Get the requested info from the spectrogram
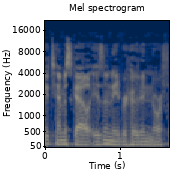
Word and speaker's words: Temescal: I always tell people it rhymes with tennis gal. So if you want to know how to say it, just think Temescal.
